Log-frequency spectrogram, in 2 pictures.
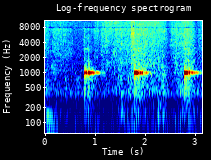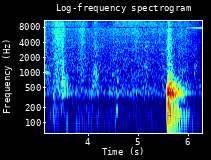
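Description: Three short electronic beep pips at the same pitch, one a second, each with a brief fading tail.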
